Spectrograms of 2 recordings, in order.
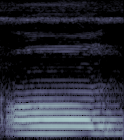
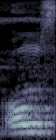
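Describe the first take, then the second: First: The word is drawn out with a gap inside. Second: The word is said straight through without a gap. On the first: The speaker calls it right. "ओम में gap करते हैं, जैसे ओम इस तरह से बोलते हैं" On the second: The speaker calls it wrong. "ओम सीधे नहीं बोलते हैं"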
